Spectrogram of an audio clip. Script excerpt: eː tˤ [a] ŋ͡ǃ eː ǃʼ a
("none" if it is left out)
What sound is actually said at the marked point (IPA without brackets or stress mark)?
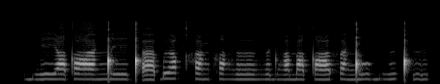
aː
